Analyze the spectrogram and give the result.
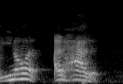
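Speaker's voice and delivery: put-on, high-pitched voice. Retelling what she said to the teacher before running out, imitating her high voice. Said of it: "she has like this high ass voice".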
